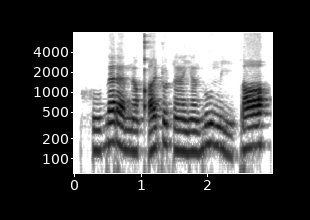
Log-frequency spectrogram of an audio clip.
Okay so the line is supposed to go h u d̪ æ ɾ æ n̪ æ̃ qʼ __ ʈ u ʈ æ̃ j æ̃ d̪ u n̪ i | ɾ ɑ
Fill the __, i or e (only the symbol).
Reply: e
